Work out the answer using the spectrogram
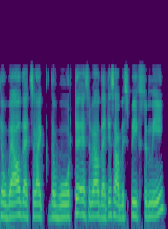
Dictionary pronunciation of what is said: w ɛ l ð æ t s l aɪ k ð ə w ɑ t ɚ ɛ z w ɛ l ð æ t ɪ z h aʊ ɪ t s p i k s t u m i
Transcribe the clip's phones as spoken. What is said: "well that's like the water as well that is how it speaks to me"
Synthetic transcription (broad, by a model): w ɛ l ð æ t s l aɪ k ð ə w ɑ t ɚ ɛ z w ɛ l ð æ t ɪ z h aʊ ɪ t s p i k s t u m i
